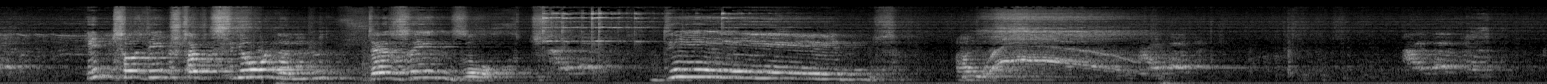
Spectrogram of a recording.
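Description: A woman sings expressively into a microphone, with long gliding notes.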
